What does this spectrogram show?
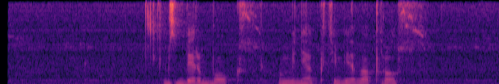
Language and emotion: Russian, sad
